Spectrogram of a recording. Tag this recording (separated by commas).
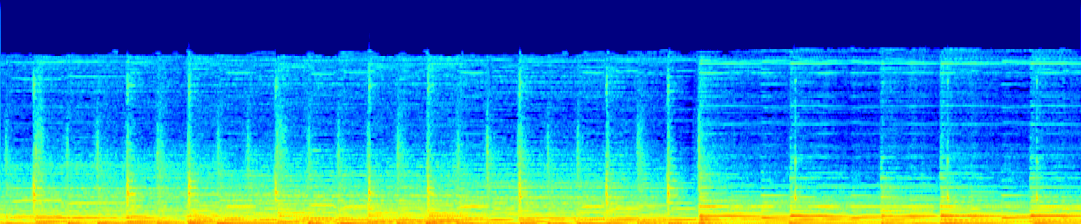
Music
